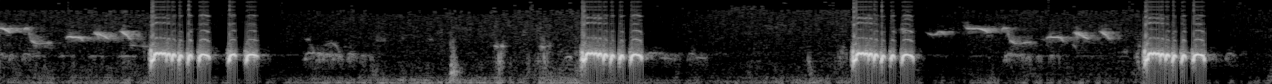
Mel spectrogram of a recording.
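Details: Zebra dove lure call, meant to provoke wild doves. Loud rolling, rapidly pulsed coos repeat in short bursts about every two to three seconds. Faint higher whistles from another bird are heard between bursts.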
